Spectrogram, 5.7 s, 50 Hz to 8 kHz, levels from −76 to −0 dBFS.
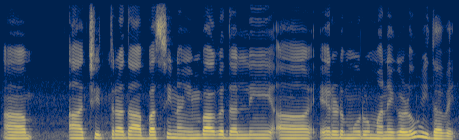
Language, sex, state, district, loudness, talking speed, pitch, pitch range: Kannada, female, Karnataka, Bangalore, -16 LUFS, 105 wpm, 185 Hz, 175-185 Hz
